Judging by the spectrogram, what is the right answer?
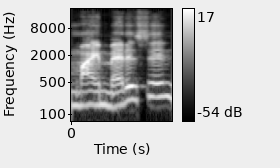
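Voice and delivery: ordinary talk

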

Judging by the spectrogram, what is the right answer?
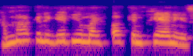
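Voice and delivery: put-on yelling. Telling a story, the speaker re-enacts yelling at a man who won't leave them alone. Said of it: "I think I yelled at him like".

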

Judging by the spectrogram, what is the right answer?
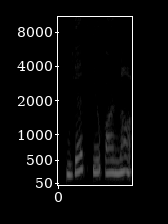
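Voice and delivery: soft, high half-whisper, barely a breath. A woman answering a man leaning on her who says he failed, half-whispered. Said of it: "she whispered".

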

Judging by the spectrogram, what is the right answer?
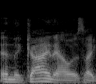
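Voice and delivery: ordinary talk

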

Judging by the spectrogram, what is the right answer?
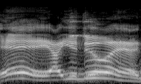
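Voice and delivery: Italian mafia voice. Describing the goblins of a fantasy world, in an italian mafia voice. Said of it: "like Italian mafia voice".

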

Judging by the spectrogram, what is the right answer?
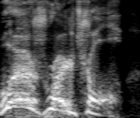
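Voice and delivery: very high, heroic, superhero-style voice. Giving the requested line in a Batman voice. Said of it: "will you give me a, "Where's Rachel?"".

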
